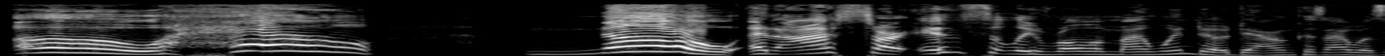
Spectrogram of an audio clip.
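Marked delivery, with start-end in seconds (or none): 0.1-2.8 loud, higher oh hell no; rising outrage, loud and sharp; indignant outburst. Retold or imitated. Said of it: "And I was like".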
